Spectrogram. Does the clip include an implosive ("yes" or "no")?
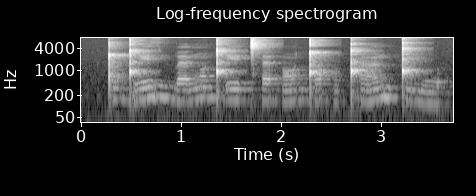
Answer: no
